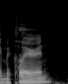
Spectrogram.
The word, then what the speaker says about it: McLaren: right what did i say mclaren like the car mclaren yeah mclaren yeah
